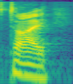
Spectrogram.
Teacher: Flat tone, your normal voice.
